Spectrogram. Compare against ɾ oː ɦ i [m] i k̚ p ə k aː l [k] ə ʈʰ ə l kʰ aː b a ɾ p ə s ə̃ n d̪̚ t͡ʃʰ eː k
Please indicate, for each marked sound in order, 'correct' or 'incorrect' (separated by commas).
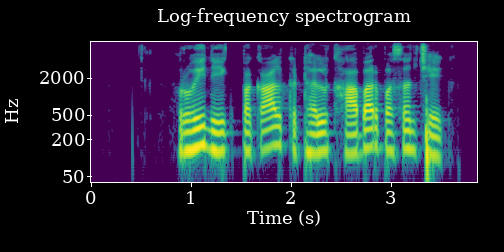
incorrect, correct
